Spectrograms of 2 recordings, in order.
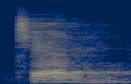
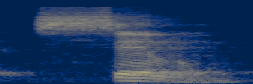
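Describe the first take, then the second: First: Cellum said with ch at the start; ch sound on cellum, Italian way; ecclesiastical Latin. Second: Cellum said with an s sound at the start; classical Latin. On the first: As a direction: cellum as tche-lo, church style. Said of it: "a gente vai pronunciar como". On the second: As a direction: cellum as in Portuguese, se-lo. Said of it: "seria cellum". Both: Shown as a demonstration.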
